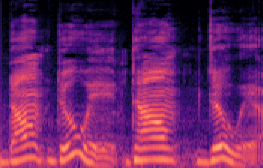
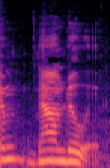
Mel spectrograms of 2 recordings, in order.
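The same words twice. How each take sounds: First: "don't do it" drawn out slowly, each word leaned on; slow emphatic warning. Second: Said in the usual way. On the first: Acted. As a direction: stretch out "don't do it" as a firm warning. Warning about spending on designer.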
